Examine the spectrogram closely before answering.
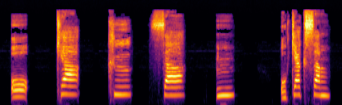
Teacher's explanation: Starts low, rises on キャ stays high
